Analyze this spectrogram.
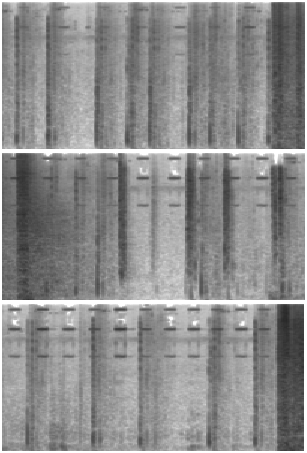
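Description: Footsteps tap quickly and steadily on hard stone.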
